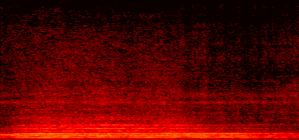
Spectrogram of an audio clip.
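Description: A train horn pulled in the video game Poppy Playtime blares as one continuous, steady chord. It is loud and sustained throughout, easing slightly at the very end, with no speech over it.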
